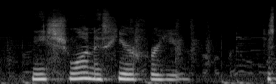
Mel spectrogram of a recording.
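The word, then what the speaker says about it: Yixuan: Well, someone's calling herself Yishun. I already forgot how to pronounce that name. Yishuan is here for you.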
